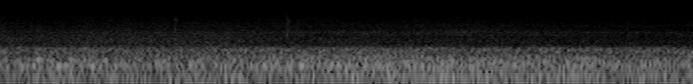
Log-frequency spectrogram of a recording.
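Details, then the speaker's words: Hyundai Tiburon Turbulence project car while braking: harsh, steady grinding from discs eaten by the brake pads, very loud when braking. "Hé, c'est le bruit du disque rongé par les plaquettes de frein. Lorsque vous appuyez sur les freins, c'est vraiment fort."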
